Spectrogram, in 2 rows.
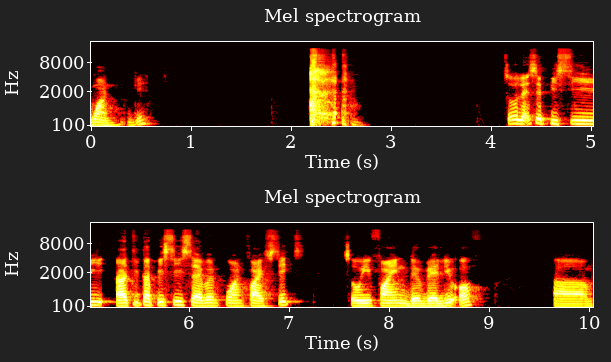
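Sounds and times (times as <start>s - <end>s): man coughing: 2.2s - 2.8s.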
